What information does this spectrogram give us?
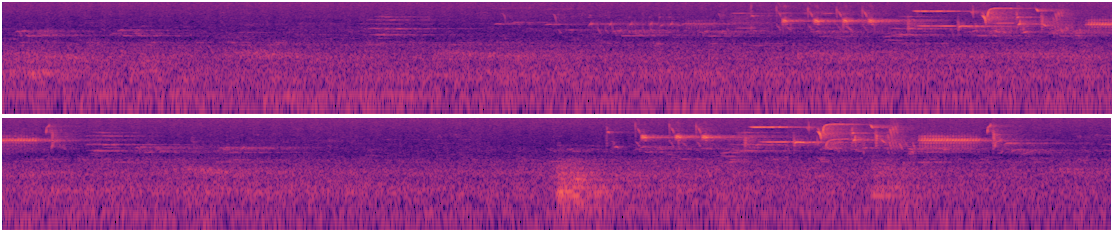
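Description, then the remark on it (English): Sandhill crane calls, growing quieter, come in two rolling bursts, fairly faint above a constant low rumble of background noise, with a brief knock near the end. “Sandhill crane is getting quieter again, so I don't know if they're looping back.”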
